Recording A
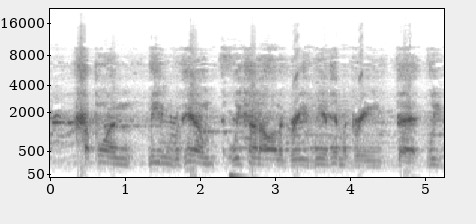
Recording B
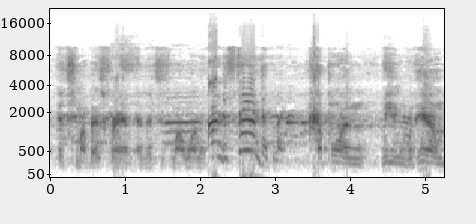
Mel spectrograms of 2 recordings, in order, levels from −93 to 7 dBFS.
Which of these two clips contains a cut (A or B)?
A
